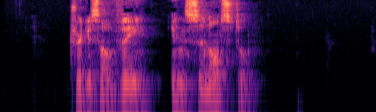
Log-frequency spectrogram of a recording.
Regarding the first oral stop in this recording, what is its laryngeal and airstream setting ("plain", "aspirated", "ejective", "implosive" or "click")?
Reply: aspirated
